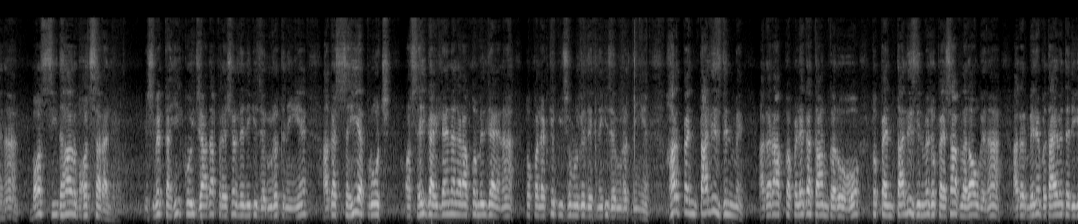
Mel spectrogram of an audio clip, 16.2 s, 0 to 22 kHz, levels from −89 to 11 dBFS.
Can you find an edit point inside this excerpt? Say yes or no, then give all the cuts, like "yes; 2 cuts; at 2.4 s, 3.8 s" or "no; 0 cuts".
no; 0 cuts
